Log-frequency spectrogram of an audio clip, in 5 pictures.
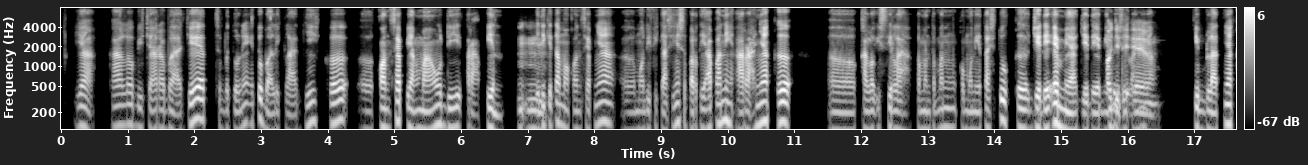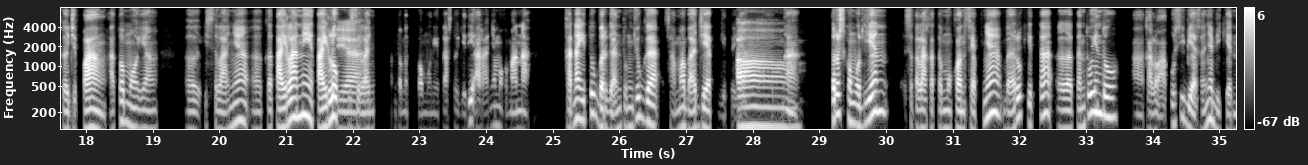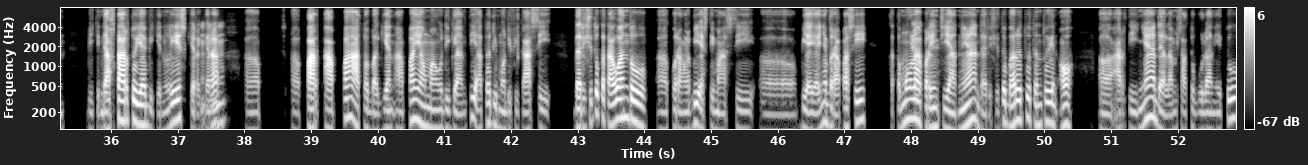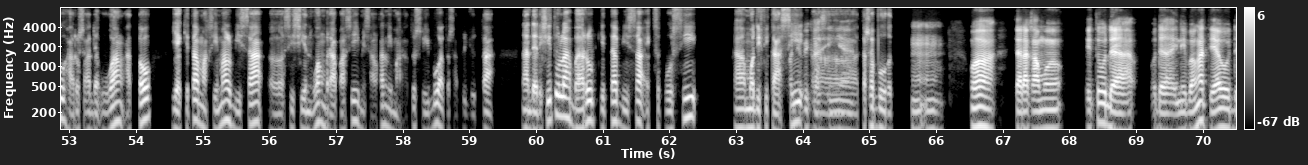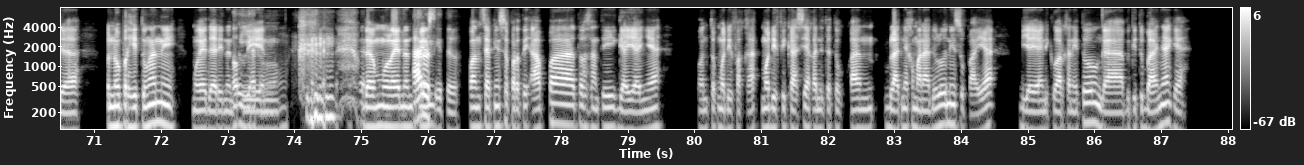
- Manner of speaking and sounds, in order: tapping; in English: "list"; in English: "part"; laugh; laugh
- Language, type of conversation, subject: Indonesian, podcast, Apa tips sederhana untuk pemula yang ingin mencoba hobi itu?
